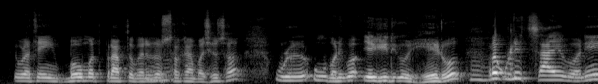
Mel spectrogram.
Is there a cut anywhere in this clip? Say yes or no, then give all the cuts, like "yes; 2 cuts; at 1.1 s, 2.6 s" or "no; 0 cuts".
no; 0 cuts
